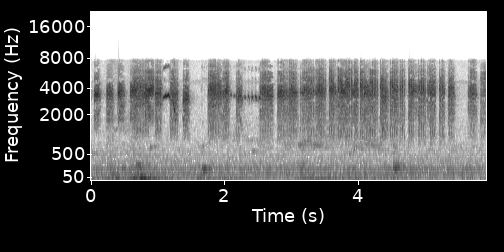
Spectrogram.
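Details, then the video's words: Bar-winged prinia calling, played to lure birds for trapping: dense, fast, scratchy chattering in long bursts broken by short pauses, with a faint high insect drone in the background. "SUARA UNTUK PIKAT BURUNG PRENJAK"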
